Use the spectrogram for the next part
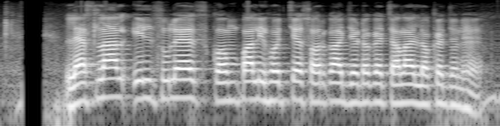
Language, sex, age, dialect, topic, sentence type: Bengali, male, 18-24, Jharkhandi, banking, statement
